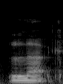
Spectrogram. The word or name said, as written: luck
